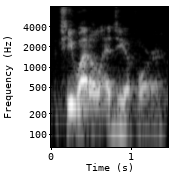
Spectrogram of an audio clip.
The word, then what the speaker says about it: Chiwetel Ejiofor: How do you pronounce his name again? Chiwetel Ejiofor. Chiwetel? Yeah. Chiwetel. Man, Chiwetel Ejiofor.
